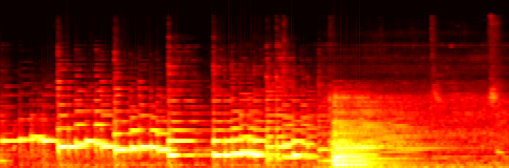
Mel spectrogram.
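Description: Upright acoustic piano being played: a simple melody of single notes, then about four seconds in a loud chord of many keys struck at once, left to ring and fade.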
